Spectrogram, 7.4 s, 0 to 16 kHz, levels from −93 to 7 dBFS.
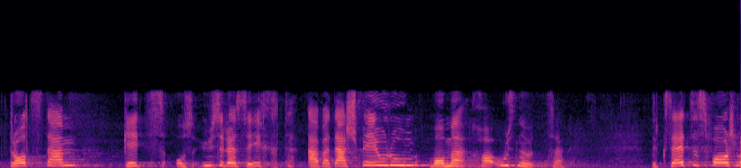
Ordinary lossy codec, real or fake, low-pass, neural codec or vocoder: none; real; 7.2 kHz; none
